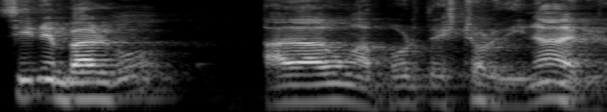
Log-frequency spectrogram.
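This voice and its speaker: A man at medium pitch, speaking at a fairly slow pace, with audible room echo. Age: 70s. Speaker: agricultural businessman and political commentator. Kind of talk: interview.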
